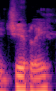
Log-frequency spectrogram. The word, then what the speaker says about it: Ghibli: It, it is it is apparently Ghibli, is how it's pronounced, uh, according to my.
